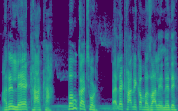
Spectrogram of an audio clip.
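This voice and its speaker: A woman's voice: fairly high pitch, unhurried, sharp tone, soft background music. A woman voicing a bossy, scheming middle-aged mother-in-law in a cartoon story, scolding and sly.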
